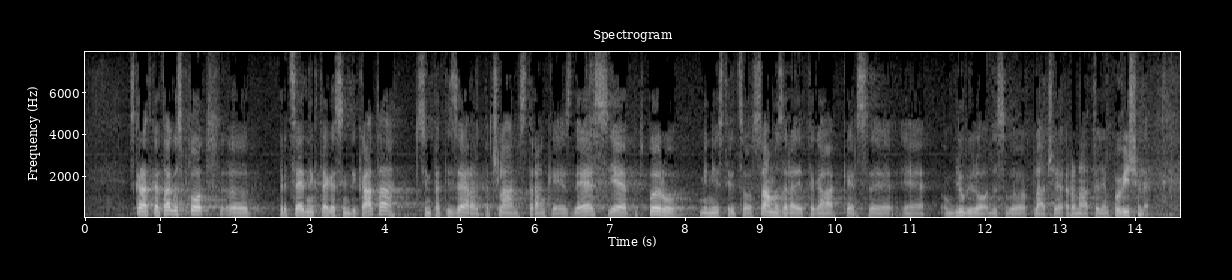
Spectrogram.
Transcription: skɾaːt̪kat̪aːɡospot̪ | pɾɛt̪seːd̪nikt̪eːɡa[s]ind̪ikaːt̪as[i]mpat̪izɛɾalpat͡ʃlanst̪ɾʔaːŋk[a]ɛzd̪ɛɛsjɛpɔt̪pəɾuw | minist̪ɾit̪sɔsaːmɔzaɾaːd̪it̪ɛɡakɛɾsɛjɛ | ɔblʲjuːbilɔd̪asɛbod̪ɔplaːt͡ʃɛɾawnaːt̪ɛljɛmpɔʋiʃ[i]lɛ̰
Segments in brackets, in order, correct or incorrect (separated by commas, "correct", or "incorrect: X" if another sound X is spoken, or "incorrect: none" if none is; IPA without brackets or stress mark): correct, correct, incorrect: ɛ, incorrect: a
